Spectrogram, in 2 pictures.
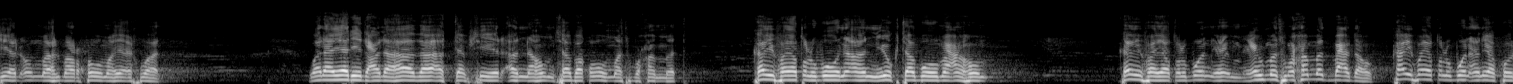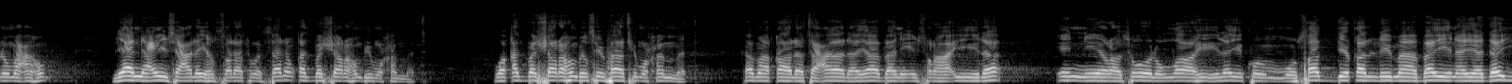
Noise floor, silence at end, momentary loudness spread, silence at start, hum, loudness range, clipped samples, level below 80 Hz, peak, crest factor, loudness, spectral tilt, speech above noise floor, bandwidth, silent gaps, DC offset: -62 dBFS; 0 s; 10 LU; 0 s; none; 5 LU; under 0.1%; -42 dBFS; 0 dBFS; 16 dB; -17 LUFS; -7.5 dB/octave; 46 dB; 11 kHz; none; under 0.1%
